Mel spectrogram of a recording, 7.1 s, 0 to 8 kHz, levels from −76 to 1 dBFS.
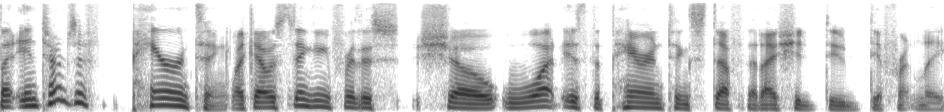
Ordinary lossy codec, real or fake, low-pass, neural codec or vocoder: MP3, 48 kbps; real; 7.2 kHz; none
